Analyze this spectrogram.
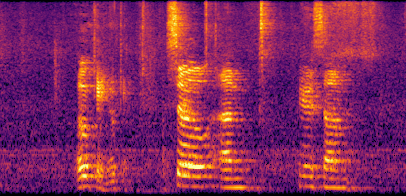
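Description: A man speaks through a mask in a calm, lecturing voice.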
